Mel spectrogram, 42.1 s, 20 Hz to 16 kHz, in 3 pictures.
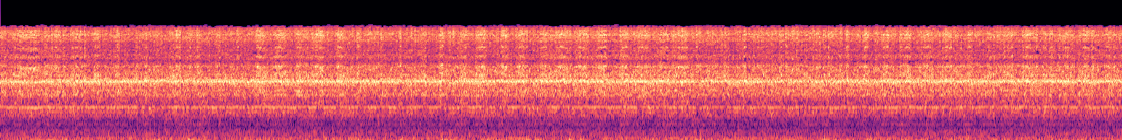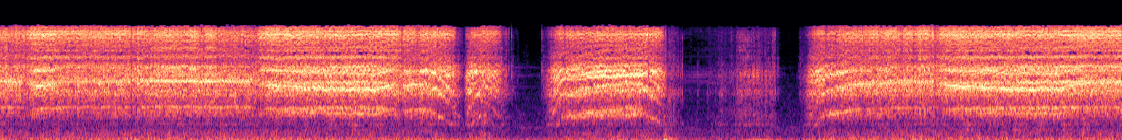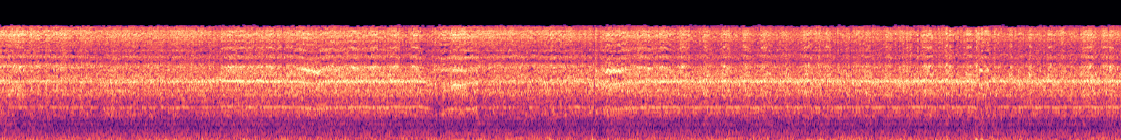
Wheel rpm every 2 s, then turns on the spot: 230, 230, 230, 240, 230, 230, 230, 230, 230, 180, 80, 70, 130, 220, 230, 230, 230, 230, 230, 230, 230.
22-24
